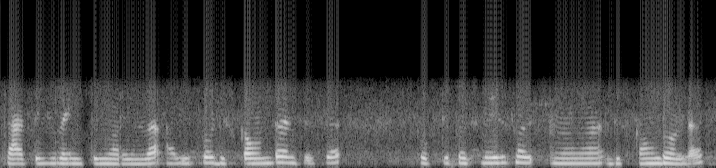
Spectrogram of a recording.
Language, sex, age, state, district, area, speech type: Malayalam, female, 18-30, Kerala, Idukki, rural, conversation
